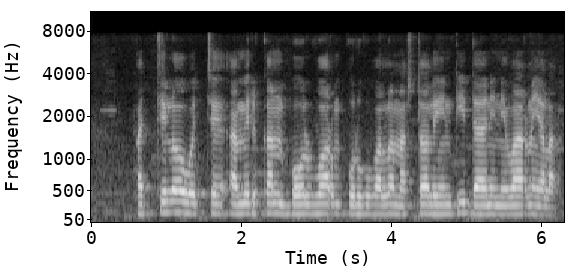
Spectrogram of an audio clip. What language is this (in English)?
Telugu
